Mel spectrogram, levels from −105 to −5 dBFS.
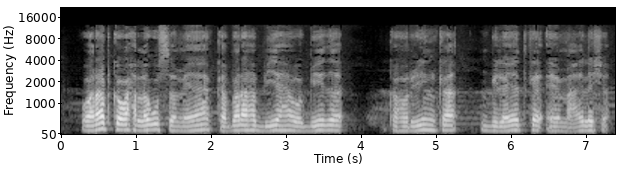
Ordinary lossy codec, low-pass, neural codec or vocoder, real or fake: AAC, 32 kbps; 19.8 kHz; vocoder, 44.1 kHz, 128 mel bands, Pupu-Vocoder; fake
